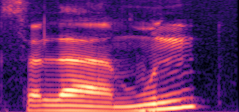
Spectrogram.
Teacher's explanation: don't make too much ghunna. It's only 1 beat.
